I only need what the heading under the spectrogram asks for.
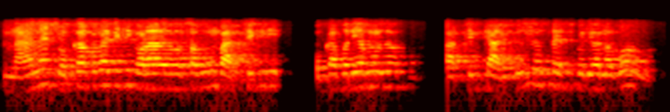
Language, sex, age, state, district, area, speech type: Odia, male, 45-60, Odisha, Khordha, rural, conversation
